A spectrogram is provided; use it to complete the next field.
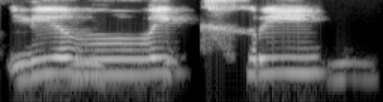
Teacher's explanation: Dibedakan antara huruf dal dengan zal. Kalau dal siddah, zalnya roh. Lidzikri, ngalir zalnya.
